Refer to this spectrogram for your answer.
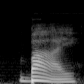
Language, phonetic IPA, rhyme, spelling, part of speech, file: Hungarian, [ˈbaːj], -aːj, báj, noun, Hu-báj.oga
- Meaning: charm, grace, gracefulness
